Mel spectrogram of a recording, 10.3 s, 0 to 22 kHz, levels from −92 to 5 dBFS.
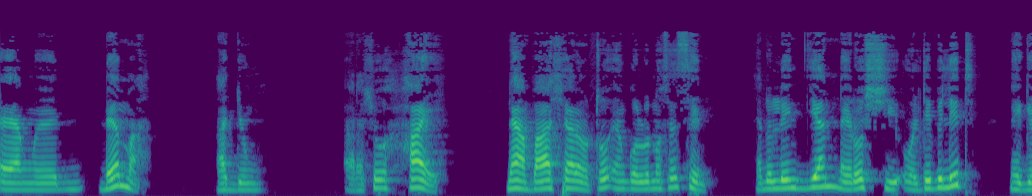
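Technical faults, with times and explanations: Throughout, MP3 compression: treble stops near 11.2 kHz and faint detail swirls audibly, likely from an encoder short of bits, fitting roughly 48 kbps.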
